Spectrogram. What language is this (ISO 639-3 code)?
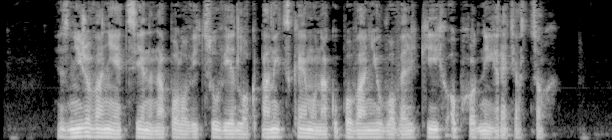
slk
